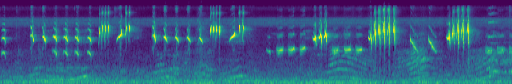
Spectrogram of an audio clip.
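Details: Long-tailed shrike in mimicry song: runs of rapid ticking notes broken by loud harsh rasping bursts, plus lower whistled slurs, all delivered in quick varied phrases over a faint hiss.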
